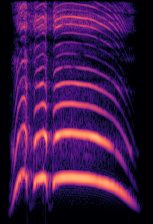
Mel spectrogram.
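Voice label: Scout cheers, Russian; "Ву-ху-ху!"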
